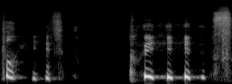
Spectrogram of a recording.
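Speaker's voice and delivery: high, pleading voice through tearful laughter. Begging a co-host to answer a question: begging while crying with laughter. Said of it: "She's literally crying".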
